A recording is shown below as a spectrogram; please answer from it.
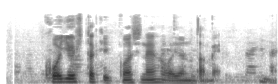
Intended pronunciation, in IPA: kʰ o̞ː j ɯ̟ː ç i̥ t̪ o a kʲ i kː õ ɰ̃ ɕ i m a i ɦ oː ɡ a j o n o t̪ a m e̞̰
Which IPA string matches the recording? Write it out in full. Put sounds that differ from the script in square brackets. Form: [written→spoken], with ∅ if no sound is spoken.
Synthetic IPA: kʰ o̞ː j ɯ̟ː ç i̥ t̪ o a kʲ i kː õ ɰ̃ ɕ i [m→n] a i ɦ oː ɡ a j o n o t̪ a m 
